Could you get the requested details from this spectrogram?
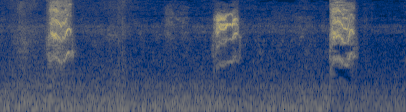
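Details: Female double-collared seedeater giving short high calls, used to stir caged males into singing; three brief, bright chips spaced about a second apart over a soft hiss of background noise.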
